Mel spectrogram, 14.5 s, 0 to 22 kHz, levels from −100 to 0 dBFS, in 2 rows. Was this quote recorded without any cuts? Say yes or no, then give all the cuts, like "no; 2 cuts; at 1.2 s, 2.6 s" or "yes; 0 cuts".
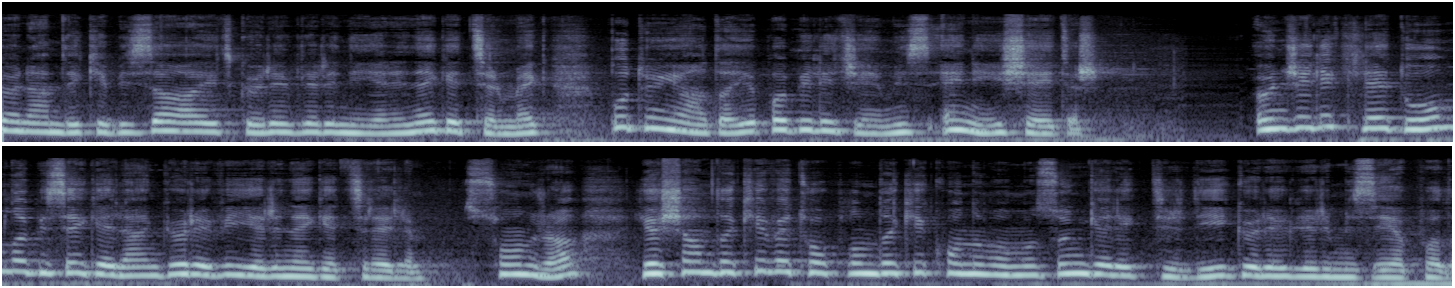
yes; 0 cuts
